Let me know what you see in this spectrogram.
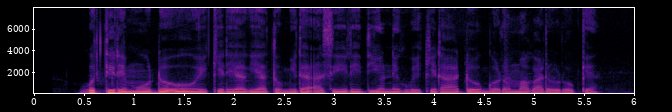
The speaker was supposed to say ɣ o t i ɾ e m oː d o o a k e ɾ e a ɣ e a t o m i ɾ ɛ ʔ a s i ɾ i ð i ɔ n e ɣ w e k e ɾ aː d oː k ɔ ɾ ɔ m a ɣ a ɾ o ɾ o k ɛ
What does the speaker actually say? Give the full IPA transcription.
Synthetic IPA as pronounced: ɣ o t i ɾ e m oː d o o e k e ɾ e a ɣ e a t o m i ɾ ɛ ʔ a s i ɾ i ð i ɔ n e ɣ w e k e ɾ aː d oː ɡ ɔ ɾ ɔ m a ɣ a ɾ o ɾ o k ɛ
